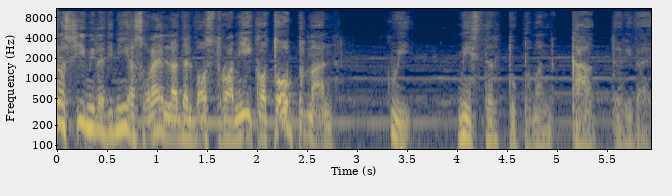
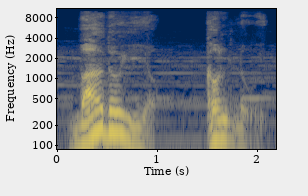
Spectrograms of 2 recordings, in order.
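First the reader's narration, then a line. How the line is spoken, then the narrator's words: Plain. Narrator (Italian): disse Mr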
